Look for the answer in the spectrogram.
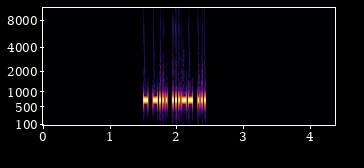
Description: Morse code, heard as a keyed tone, about 47 wpm, 700 Hz. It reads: TB3S
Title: DXCC-100 Call Signs - 4 Characters - 50wpm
